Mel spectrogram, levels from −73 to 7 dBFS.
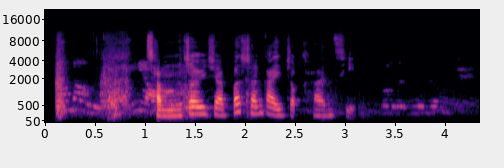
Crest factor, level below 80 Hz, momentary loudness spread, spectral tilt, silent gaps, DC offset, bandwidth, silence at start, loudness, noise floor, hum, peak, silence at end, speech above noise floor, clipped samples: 24 dB; -78 dBFS; 23 LU; -4.5 dB/octave; none; under 0.1%; 11.5 kHz; 0.1 s; -23 LUFS; -47 dBFS; none; 0 dBFS; 0.4 s; 24 dB; under 0.1%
